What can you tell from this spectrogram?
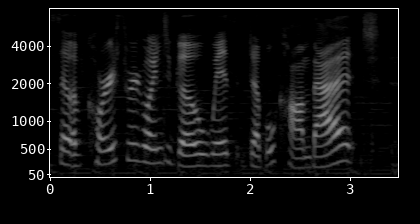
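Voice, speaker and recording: A fairly slow pace and lively intonation over music in the background. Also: woman. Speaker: let's play gamer. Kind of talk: casual gameplay commentary.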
